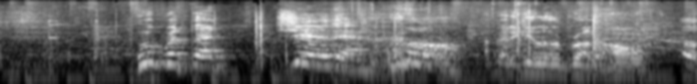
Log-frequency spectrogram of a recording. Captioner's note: grunts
